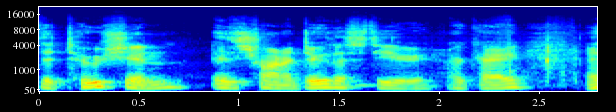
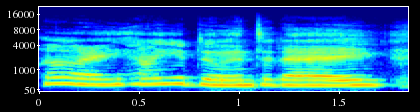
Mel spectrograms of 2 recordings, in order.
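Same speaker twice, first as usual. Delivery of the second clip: insincere, fake put-on voice, pitched up; 10 semitones higher, 4 dB louder than usual. Describing how someone comes across, the speaker imitates them: imitating a fake tone. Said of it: "This is like the voice I got".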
